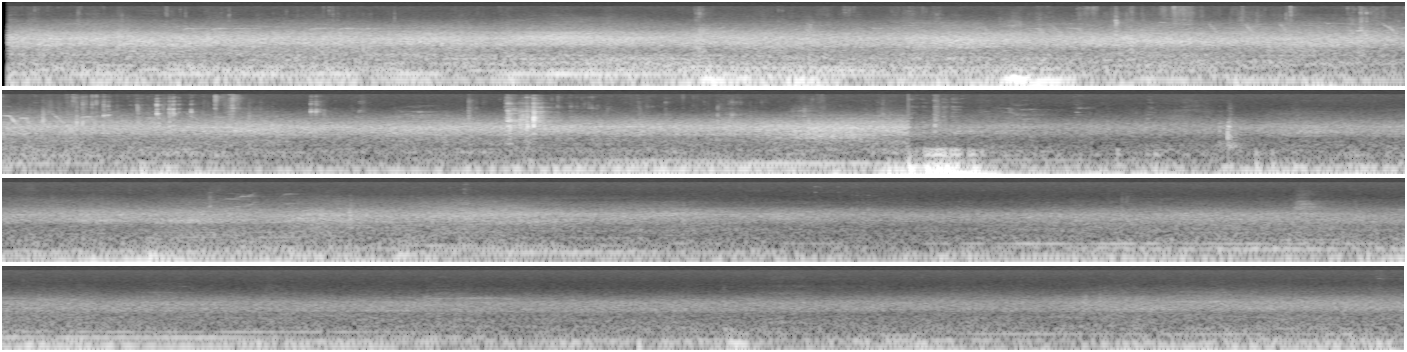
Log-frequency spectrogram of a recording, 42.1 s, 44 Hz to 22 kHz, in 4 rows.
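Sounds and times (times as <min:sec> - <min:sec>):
road traffic hum: 0:00.0 - 0:42.0.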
